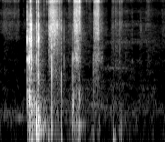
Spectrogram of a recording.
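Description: Dry rustling and crackling while ground coriander is added to the kofta mixture. It is a run of quick crackles lasting about a second and a half, starting about half a second in.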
